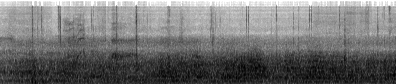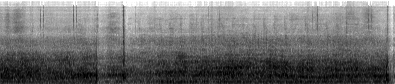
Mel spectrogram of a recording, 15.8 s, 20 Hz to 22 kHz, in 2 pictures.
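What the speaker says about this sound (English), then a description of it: "we got a helicopter over there that's creating some noise for me" A helicopter flies overhead near a 2017 GMC Yukon XL 4x4 salvage vehicle outdoors, giving a steady, broad rumbling drone that fills the whole stretch with a few brief clicks and knocks on top.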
